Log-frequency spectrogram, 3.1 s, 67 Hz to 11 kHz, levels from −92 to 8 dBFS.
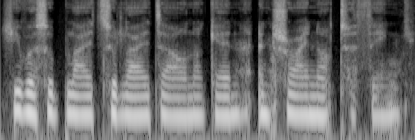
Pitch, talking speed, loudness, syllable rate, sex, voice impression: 170 Hz, 230 wpm, -17 LUFS, 5.0 syllables/s, female, very feminine, very adult-like, thin, slightly tensed, relaxed, very weak, dark, soft, slightly clear, fluent, very cute, intellectual, slightly refreshing, sincere, very calm, very friendly, very reassuring, very unique, elegant, slightly wild, very sweet, slightly lively, kind, very modest, light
